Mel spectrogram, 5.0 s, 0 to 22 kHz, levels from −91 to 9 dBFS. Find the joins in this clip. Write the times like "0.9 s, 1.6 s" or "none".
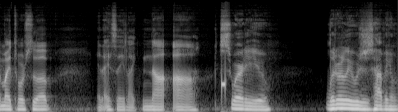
2.7 s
